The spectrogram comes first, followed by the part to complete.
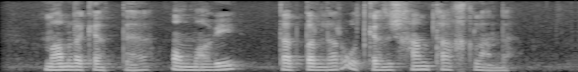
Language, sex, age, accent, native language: Uzbek, male, 25-34, Andijon, Uzbek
